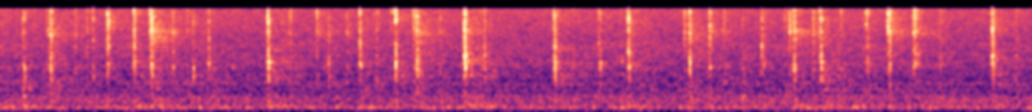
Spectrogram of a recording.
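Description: Fingertips and nails type rapidly on a laptop keyboard with black plastic keys, producing a fast stream of short, bright clicks and taps. Beneath them sits a steady low, muffled rumble, and each keystroke fades quickly.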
